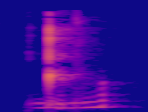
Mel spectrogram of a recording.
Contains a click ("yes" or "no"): yes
